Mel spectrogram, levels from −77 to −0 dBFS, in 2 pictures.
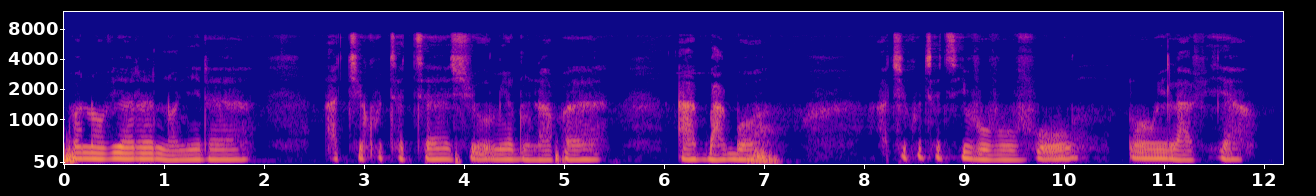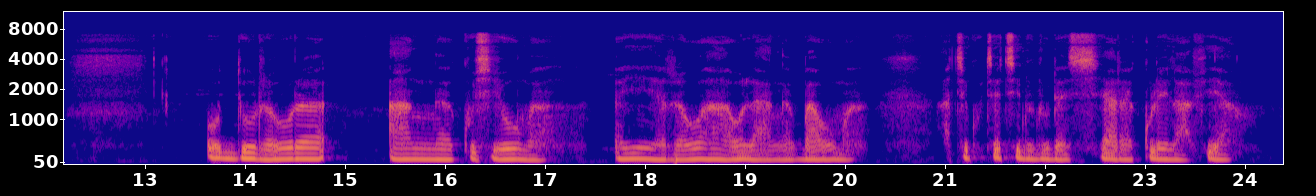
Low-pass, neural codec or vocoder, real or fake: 7.2 kHz; none; real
